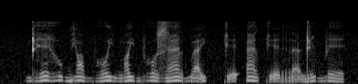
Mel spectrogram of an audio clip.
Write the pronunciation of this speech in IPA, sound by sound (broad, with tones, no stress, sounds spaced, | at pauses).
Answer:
ɖʱ e˩˧˩ ɦ u˧˩ b j ɒ˧˩ bʱ o˩˧˩ j ŋ ɒ˩˧˩ j bʱ o˧˩ z æ˩˧˩ l b æ̰˧˩ j kː ḛ˩˧˩ ʔ æ˧˩ l k ḛ˩˧˩ r æ̰˩˧˩ ɖ i˩˧˩ b e˧˩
